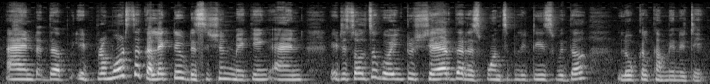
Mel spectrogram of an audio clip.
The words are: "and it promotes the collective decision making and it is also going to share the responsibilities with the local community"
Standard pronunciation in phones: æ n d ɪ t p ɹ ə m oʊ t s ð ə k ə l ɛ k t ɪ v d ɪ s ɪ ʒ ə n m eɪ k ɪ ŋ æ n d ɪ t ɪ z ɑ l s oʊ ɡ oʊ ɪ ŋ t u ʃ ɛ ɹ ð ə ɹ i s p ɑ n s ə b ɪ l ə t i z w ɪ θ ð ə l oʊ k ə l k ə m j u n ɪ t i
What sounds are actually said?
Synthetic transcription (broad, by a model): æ n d ɪ t p ɹ ə m oʊ t s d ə k ə l ɛ k t ɪ v d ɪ s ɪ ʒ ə n m eɪ k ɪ ŋ æ n d ɪ t ɪ z ɑ l s oʊ ɡ oʊ ɪ ŋ t u ʃ ɛ ɹ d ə ɹ i s p ɑ n s ə b ɪ l ə t i z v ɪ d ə l oʊ k ə l k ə m j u n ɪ t i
